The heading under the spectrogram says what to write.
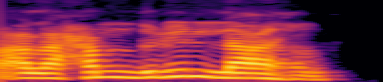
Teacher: আল্লাহ শব্দের লামের পূর্বে জের হয়, তাহলে আল্লাহ শব্দের লাম বারিক হবে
